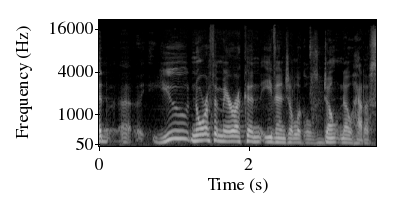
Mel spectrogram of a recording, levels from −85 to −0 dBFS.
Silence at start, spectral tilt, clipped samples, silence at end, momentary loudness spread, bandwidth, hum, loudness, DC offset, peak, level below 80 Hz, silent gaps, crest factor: 0 s; -6.5 dB/octave; under 0.1%; 0 s; 13 LU; 19 kHz; none; -31 LUFS; under 0.1%; -14 dBFS; -68 dBFS; none; 18 dB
